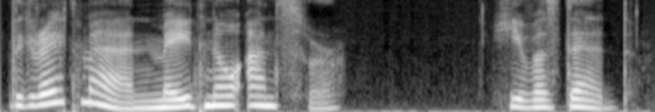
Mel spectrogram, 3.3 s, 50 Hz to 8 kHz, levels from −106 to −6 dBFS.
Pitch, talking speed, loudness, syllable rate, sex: 210 Hz, 165 wpm, -16 LUFS, 4.3 syllables/s, female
